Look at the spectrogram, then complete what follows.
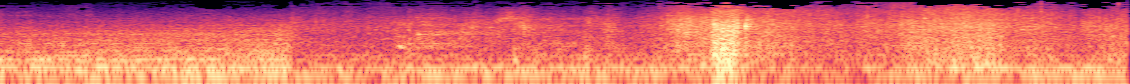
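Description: Handling noise: a single sharp knock about three and a half seconds in, followed by a second or so of rustling, over a low steady hum.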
